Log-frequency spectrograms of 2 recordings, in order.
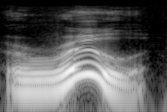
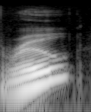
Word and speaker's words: Roux: their new baby daughter roo this week r-o-u-x i think it's pronounced rue that's their daughter that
